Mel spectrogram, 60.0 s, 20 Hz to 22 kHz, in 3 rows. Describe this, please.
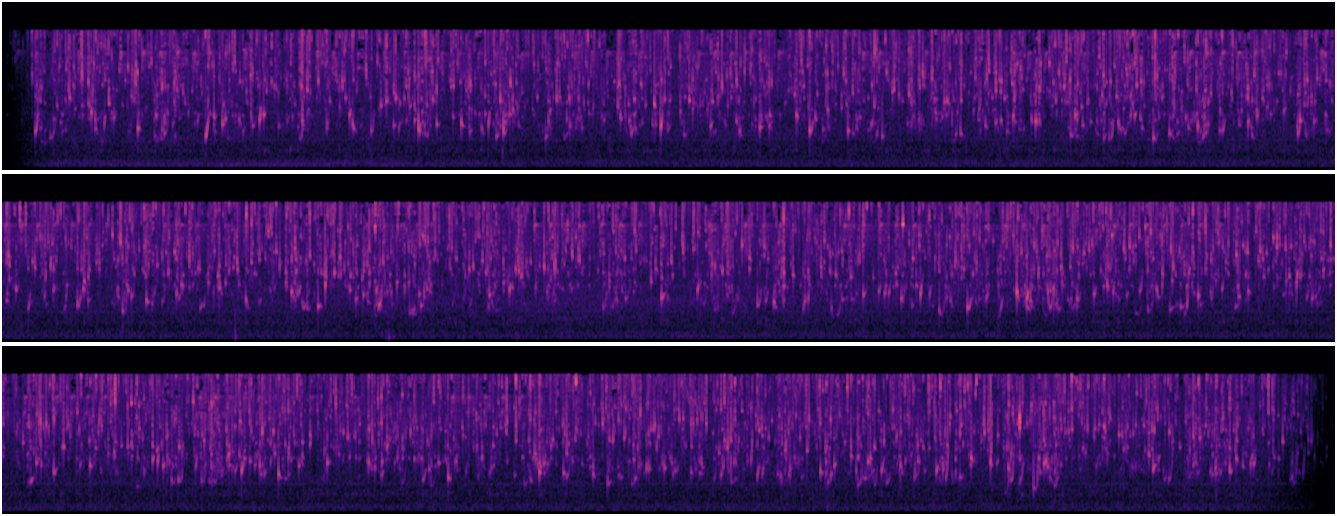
Small stream in forest
For this sound recording I held my microphone 10 centimeters above a small stream in the forest to get the clearest sound.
